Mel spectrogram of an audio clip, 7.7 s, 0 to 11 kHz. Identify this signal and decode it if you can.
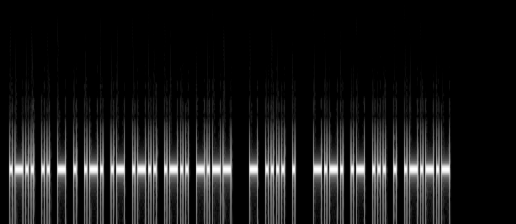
Morse code, heard as a keyed tone, about 30 wpm, 700 Hz. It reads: LITERALLY THE CASE.
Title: Sentences from Top 1400 Words 30wpm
